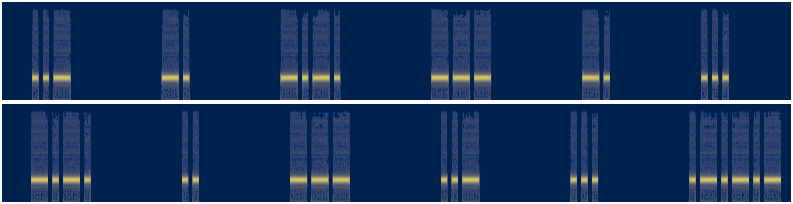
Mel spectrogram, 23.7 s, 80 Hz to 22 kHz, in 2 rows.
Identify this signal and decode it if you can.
Morse code, heard as a keyed tone, about 15 wpm, spaced as for 5 wpm, 1000 Hz. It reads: UNCONSCIOUS.
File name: qotdfiles / 5wpm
